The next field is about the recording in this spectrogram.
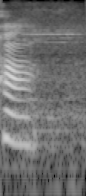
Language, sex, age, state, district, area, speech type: Dogri, female, 18-30, Jammu and Kashmir, Reasi, urban, read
